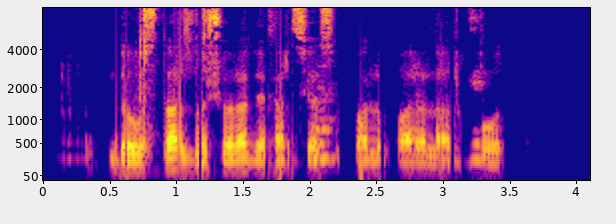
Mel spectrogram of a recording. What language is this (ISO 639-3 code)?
pus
